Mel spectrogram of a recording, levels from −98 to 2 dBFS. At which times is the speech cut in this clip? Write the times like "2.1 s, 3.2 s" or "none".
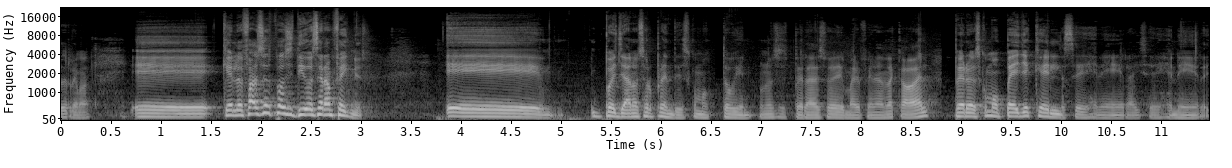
6.5 s, 8.8 s, 10.0 s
